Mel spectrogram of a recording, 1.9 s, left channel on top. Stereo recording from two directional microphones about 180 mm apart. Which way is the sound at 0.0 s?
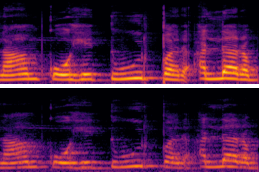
45° left (ahead or behind).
